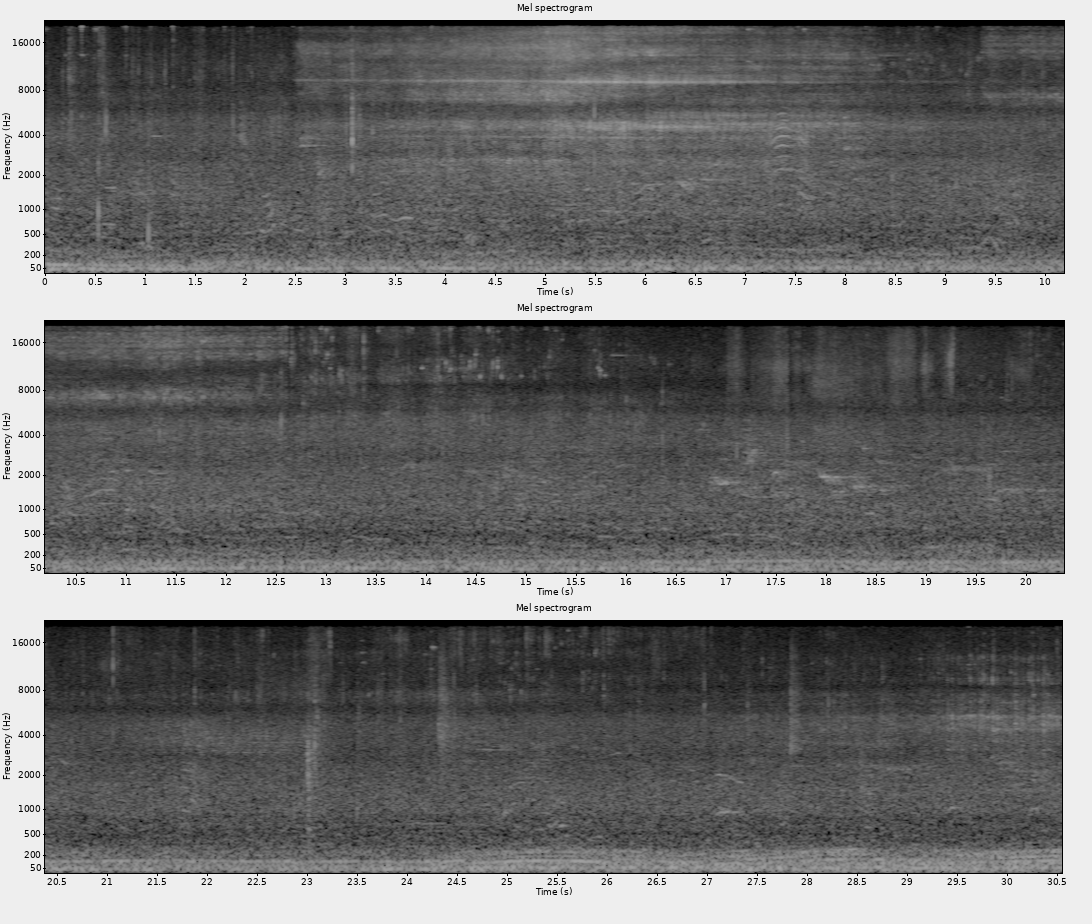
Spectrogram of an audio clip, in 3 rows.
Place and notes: "Reading on Sunday at Valentino Park in the time of COVID19" soundscape
Chapter LXXXVI of Ascolto il tuo cuore, città. I listen to your heart, city
Sunday May 24th 2020. San Salvario district Turin, staying at Valentino park to read a book, seventy five days after (but day twenty-one of of Phase II and day ight of Phase IIB abd day two of Phase IIC) of emergency disposition due to the epidemic of COVID19.
Start at 1:18 p.m. end at 1:52 p.m. duration of recording 34’’53”
Coordinates: lat. 45.0571, lon. 7.6887
Provincia di Torino, Piemonte, Italia, 24 May 2020, 13:18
